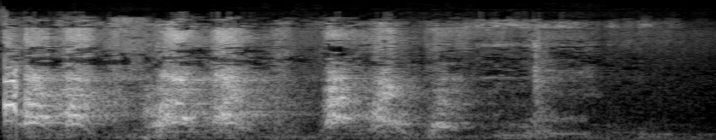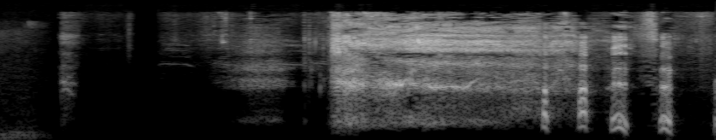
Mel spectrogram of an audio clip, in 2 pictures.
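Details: Dog barking during a playful home moment: several harsh, broadband barks in uneven succession over about three seconds. A quiet gap follows, then a burst of noise with sharp clicks near the end.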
